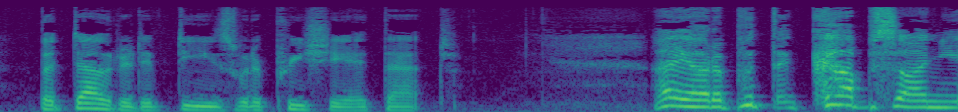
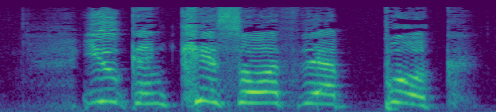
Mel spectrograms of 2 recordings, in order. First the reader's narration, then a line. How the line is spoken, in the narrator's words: Dee screamed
